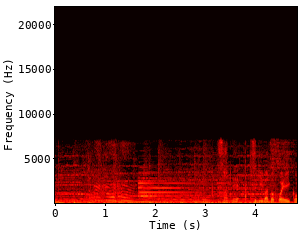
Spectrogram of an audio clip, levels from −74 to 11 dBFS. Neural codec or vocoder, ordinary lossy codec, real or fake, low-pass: none; none; real; 7.2 kHz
